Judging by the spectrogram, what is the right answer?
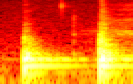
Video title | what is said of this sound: ALL NEW HIFI SYSTEM to REVIEW German Physiks Speakers Audio Analogue Gutwire Norma Audio HRS Intro | if I tap the top of the amplifier you can hear we have got a little bit of resonance there not too bad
